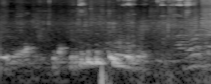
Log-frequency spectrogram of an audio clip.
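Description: Pigeons give a few soft, low, throaty coos close by in a quiet setting, in short rolling phrases.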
